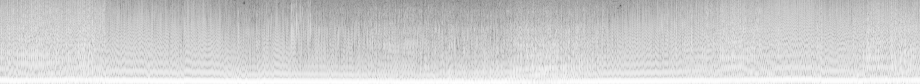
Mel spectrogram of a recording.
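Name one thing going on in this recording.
A Formula Renault race car engine drops in pitch through downshifts and rises again as it accelerates.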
